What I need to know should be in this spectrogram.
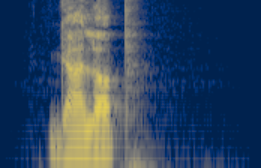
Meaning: gallop
- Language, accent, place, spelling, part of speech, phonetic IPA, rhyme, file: German, Germany, Berlin, Galopp, noun, [ɡaˈlɔp], -ɔp, De-Galopp.ogg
